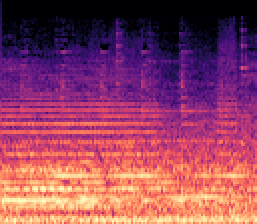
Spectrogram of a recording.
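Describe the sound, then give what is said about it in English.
A train horn sounds as the train arrives, a steady, sustained harmonic blast lasting the whole clip over a low rumble. “Here comes the train.”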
